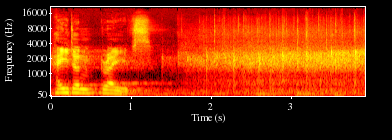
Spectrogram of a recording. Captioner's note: applause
